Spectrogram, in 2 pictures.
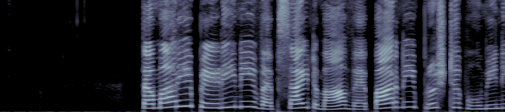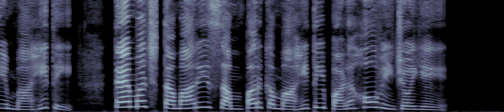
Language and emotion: Gujarati, neutral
